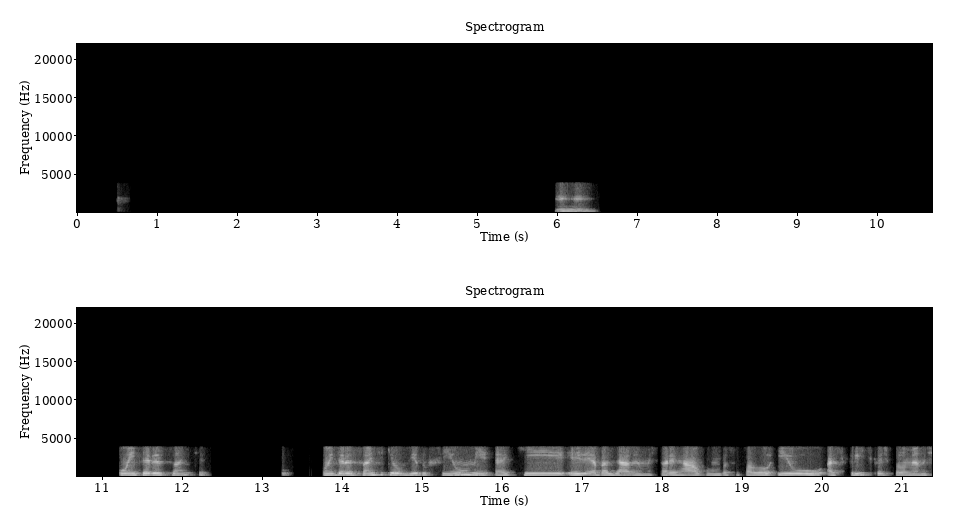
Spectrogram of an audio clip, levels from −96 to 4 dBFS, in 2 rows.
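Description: Throughout the speech, G.726 ADPCM coding is plainly audible. A harsh, rasping hiss rises and falls with the speech level, which fits the coarse 3-bit difference coding of 24 kbit/s. The line band spans 150 Hz to 3.7 kHz, with nothing above 3.8 kHz.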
